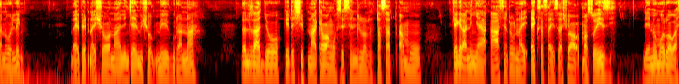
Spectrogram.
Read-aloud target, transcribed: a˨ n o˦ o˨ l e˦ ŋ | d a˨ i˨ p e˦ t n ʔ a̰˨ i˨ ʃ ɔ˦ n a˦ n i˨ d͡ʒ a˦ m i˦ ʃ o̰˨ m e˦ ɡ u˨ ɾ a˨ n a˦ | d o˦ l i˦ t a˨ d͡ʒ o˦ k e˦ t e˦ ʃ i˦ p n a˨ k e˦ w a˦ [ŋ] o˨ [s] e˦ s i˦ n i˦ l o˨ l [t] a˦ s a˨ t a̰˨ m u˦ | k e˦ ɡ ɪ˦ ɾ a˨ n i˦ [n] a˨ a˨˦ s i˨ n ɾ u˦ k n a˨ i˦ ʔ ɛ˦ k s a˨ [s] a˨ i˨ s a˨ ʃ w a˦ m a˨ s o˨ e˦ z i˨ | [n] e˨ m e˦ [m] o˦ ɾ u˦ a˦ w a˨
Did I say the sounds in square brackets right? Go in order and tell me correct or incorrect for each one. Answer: correct, correct, correct, incorrect: ɲ, correct, incorrect: d, correct

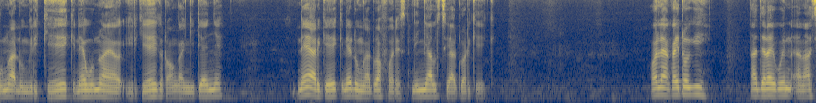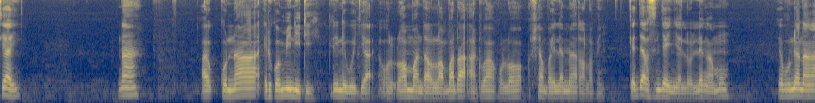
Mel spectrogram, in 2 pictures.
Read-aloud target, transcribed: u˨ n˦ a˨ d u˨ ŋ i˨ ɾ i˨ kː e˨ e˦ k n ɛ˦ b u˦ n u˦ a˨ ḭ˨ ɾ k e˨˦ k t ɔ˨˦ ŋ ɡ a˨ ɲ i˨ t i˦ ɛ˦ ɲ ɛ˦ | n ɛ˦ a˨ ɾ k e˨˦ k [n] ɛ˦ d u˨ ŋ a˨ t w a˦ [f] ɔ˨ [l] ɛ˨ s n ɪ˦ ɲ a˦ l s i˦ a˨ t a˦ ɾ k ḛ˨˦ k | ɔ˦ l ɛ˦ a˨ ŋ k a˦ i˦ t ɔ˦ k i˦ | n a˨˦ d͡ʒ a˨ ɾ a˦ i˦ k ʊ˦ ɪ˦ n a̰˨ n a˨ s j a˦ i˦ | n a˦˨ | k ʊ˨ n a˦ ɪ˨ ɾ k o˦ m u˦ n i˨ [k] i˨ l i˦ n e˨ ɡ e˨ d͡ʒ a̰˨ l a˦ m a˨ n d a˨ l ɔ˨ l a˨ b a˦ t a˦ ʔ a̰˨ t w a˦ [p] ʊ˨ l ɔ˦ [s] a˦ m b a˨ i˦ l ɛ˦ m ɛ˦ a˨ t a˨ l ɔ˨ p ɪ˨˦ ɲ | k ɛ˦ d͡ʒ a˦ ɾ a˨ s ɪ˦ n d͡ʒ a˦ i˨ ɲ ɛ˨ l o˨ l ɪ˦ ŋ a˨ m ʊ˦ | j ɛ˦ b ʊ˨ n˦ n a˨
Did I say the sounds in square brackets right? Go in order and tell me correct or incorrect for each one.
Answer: correct, correct, incorrect: ɾ, incorrect: t, incorrect: k, incorrect: ʃ

